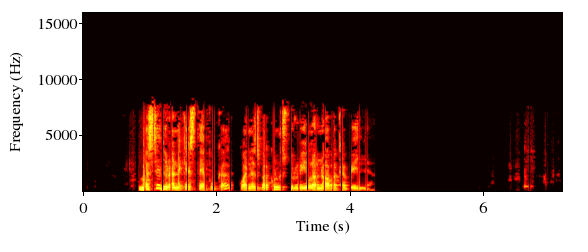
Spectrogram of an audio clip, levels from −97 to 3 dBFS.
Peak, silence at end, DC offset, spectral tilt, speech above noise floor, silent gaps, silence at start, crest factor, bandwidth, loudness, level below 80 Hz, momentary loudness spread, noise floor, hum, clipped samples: -2 dBFS; 0.5 s; under 0.1%; -3.5 dB/octave; over 71 dB; 4.46-6.03 s, 6.17-6.33 s; 0.85 s; 20 dB; 8.4 kHz; -19 LUFS; -54 dBFS; 10 LU; under -90 dBFS; none; under 0.1%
